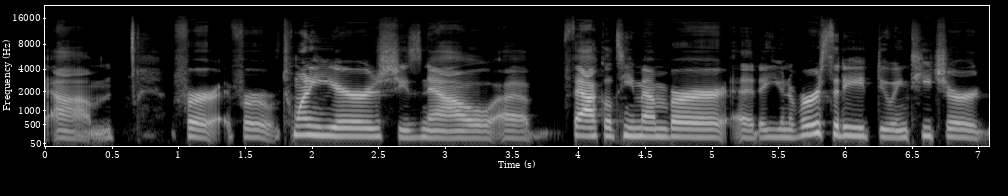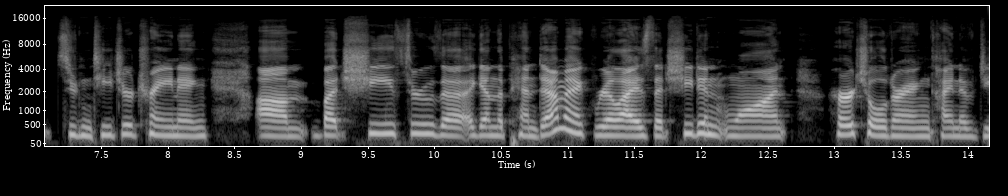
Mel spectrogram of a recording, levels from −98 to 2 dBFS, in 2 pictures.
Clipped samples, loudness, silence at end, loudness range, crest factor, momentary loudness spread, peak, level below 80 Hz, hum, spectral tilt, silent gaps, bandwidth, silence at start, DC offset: under 0.1%; -29 LUFS; 0 s; 6 LU; 20 dB; 13 LU; -10 dBFS; -70 dBFS; none; -4 dB/octave; none; 15.5 kHz; 0 s; under 0.1%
